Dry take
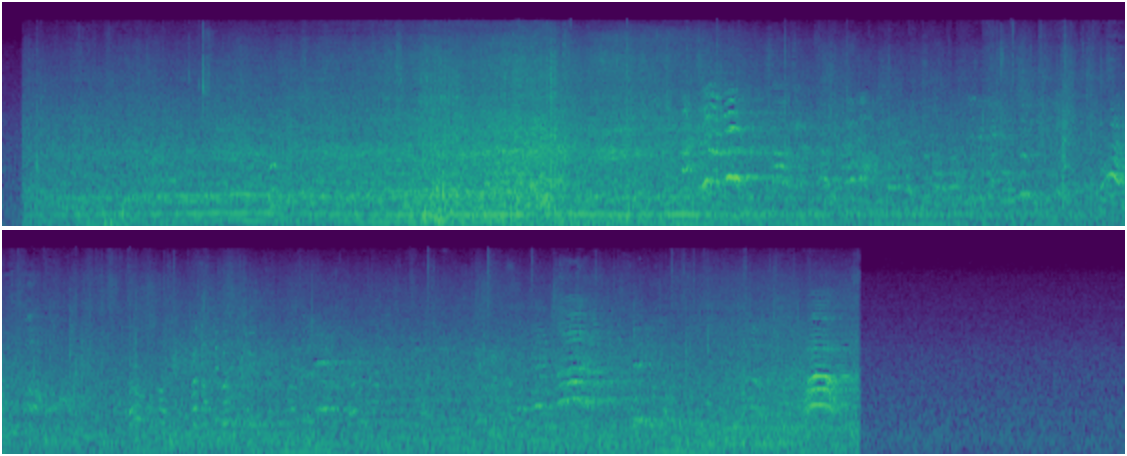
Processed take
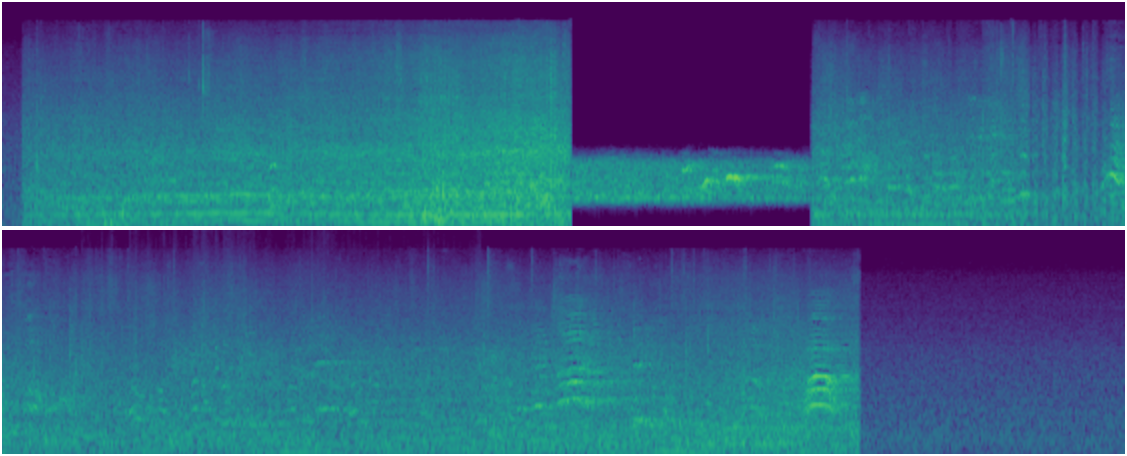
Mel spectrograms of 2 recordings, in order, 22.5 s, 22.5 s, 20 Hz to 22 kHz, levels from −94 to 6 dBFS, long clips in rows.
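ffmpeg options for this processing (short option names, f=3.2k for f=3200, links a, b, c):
-filter_complex "[0:a]asplit=3[a][b][c];[a]afade=t=out:st=5.68:d=0.02[d];[b]asuperpass=centerf=690:order=20:qfactor=0.81,afade=t=in:st=5.68:d=0.02,afade=t=out:st=8.09:d=0.02[e];[c]afade=t=in:st=8.09:d=0.02[f];[d][e][f]amix=inputs=3:normalize=0,asplit=3[g][h][i];[g]afade=t=out:st=10.26:d=0.02[j];[h]tremolo=f=40:d=0.947,afade=t=in:st=10.26:d=0.02,afade=t=out:st=11.06:d=0.02[k];[i]afade=t=in:st=11.06:d=0.02[l];[j][k][l]amix=inputs=3:normalize=0,asettb=1/sr,asplit=3[m][n][o];[m]atrim=end=11.984[p];[n]atrim=start=11.98:end=16.03,asetpts=PTS-STARTPTS,afade=t=in:d=0.004:c=qsin,afade=t=out:st=4.046:d=0.004:c=qsin,volume=30.5dB,asoftclip=hard,volume=-30.5dB[q];[o]atrim=start=16.026[r];[p][q]acrossfade=d=0.004:c1=hsin:c2=qsin[s];[s][r]acrossfade=d=0.004:c1=qsin:c2=hsin"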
